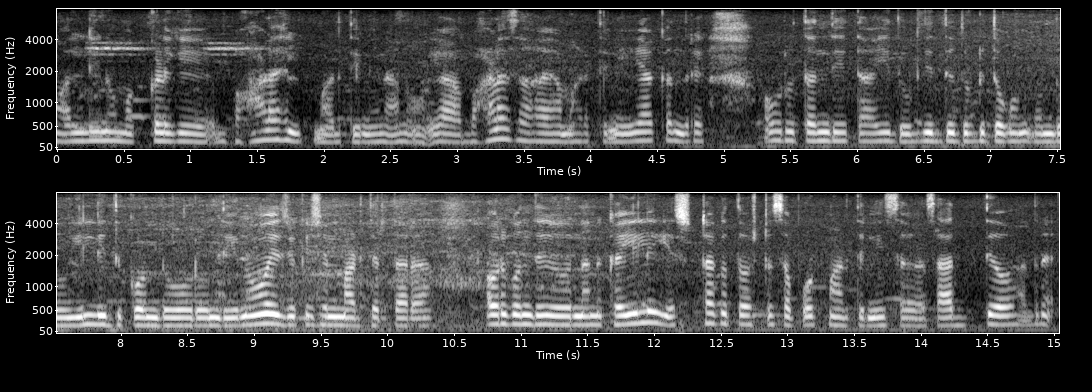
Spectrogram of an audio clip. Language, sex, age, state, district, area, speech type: Kannada, female, 60+, Karnataka, Dharwad, rural, spontaneous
